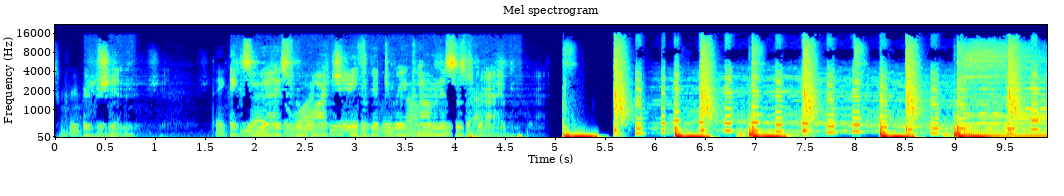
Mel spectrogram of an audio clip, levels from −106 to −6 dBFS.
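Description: At 3.02 s the audio jumps forward by roughly 0.4 s. Compressed frames were skipped, either missing from the stream or rejected by the decoder as damaged, so that stretch is never played. A second, shorter jump at 6.10 s drops around 0.15 s. Both skips are consistent with whole frames of about 32 ms going missing.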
